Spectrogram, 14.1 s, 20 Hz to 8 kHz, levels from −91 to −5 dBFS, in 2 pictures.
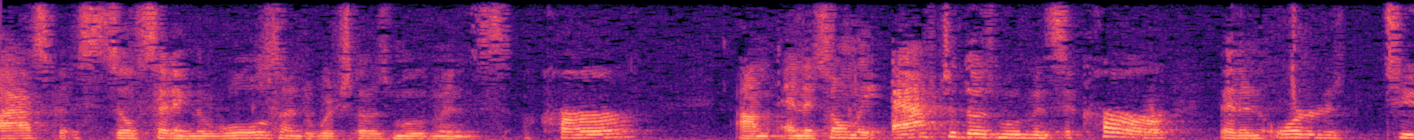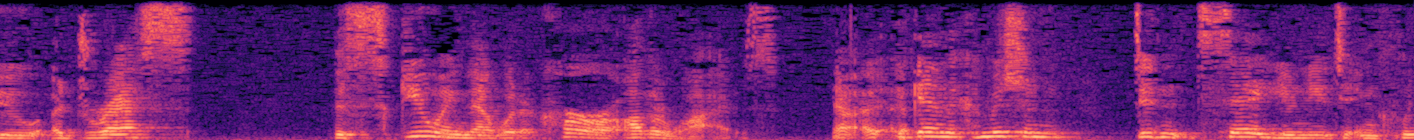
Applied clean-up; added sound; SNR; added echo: none; none; none; none.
